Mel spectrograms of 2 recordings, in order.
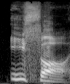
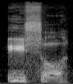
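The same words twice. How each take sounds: First: Said in the usual way. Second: Darth Vader. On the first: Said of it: "he finally gets it down right". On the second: Pretend. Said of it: "That sounds like Darth Vader".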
